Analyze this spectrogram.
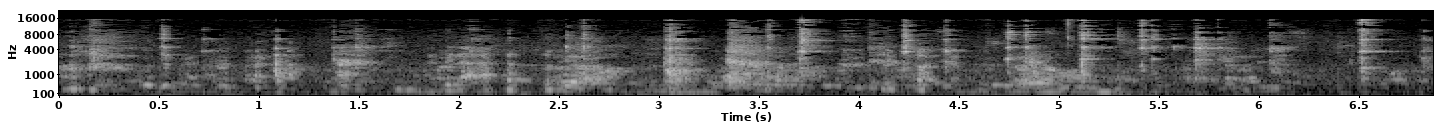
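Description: Spoons clink against ceramic bowls.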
